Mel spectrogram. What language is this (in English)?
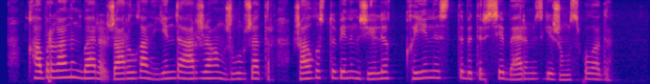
Kazakh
